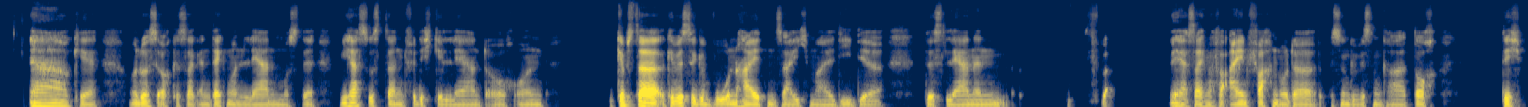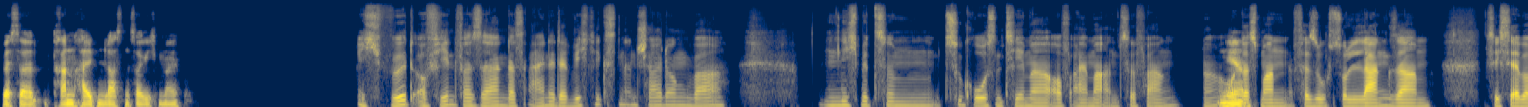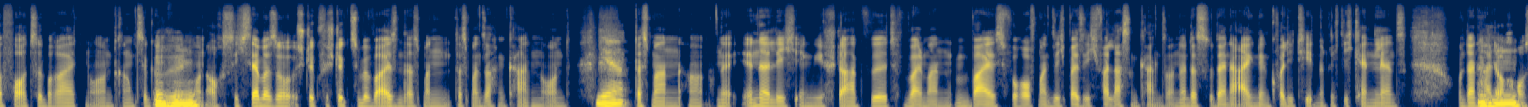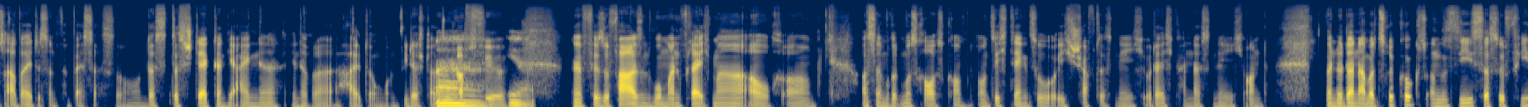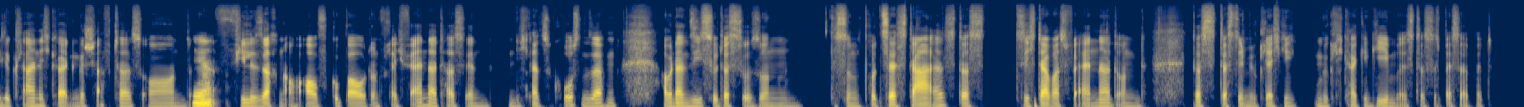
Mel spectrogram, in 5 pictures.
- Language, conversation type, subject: German, podcast, Welche Gewohnheit stärkt deine innere Widerstandskraft?
- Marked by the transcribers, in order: none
